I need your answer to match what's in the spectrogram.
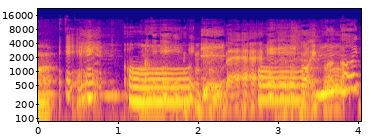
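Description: Two long, wavering bleats sound loud, one after another with a short gap, the quavering cries filling most of the few seconds.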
